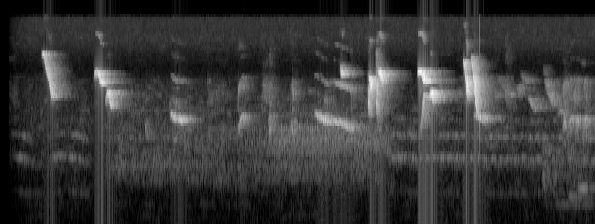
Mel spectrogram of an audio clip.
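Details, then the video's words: Saffron finch singing a phrase of sharp, bright chirps that sweep steeply downward from high pitch, delivered in uneven bursts roughly twice per second over a faint steady background hum. "Canario da terra Efetivo!"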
